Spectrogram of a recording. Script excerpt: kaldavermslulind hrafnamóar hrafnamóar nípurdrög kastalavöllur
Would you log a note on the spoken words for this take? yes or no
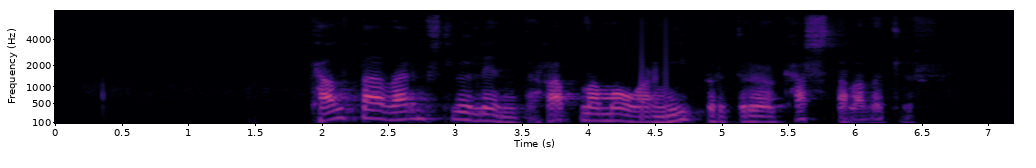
yes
